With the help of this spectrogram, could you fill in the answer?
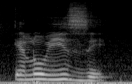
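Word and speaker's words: eloisae: acrescentar aí no final então Eloise se pronuncia A a soma do a e se pronuncia e né então peripatus Eloise a décima regra quando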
